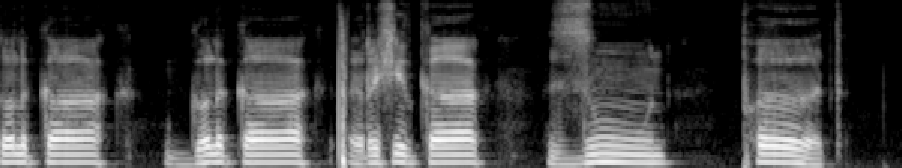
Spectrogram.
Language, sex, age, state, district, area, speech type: Kashmiri, male, 30-45, Jammu and Kashmir, Bandipora, rural, spontaneous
